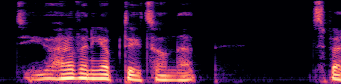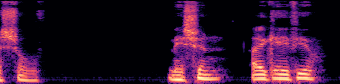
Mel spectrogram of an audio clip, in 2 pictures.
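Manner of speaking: stage whisper. Leaning forward to ask the travelers about the mission he gave them, lowered voice. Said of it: "He leans forward and lowers his voice".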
